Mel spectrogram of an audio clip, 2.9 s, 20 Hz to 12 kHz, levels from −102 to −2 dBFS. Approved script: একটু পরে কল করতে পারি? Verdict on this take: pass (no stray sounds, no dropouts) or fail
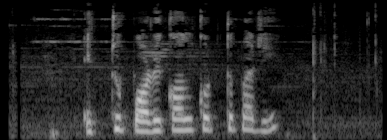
pass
